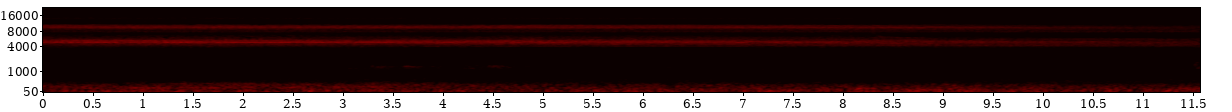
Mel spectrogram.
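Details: Cicadas in summertime Florida at a forest edge beneath old oaks, a loud steady high buzzing drone held unbroken throughout, with faint bird chirps midway and a low rumble of background noise.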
